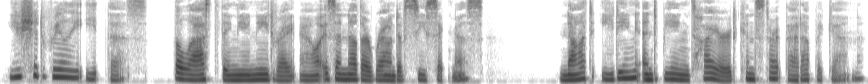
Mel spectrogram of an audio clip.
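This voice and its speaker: A woman voicing a kind, level-headed young woman who talks in an earnest, gentle way. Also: on the low side, moderate pace, dry recording, studio quality, natural voice.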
